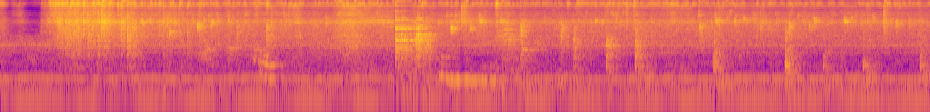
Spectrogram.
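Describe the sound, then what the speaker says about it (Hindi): Chopped garlic dropped into hot oil in a pan, a loud sizzle burst followed by steady frying crackle with scattered utensil clinks and stirring taps, close by. "तो अब ऑयल गर्म हो गया है और अब हम इसमें डालेंगे गार्लिक"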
